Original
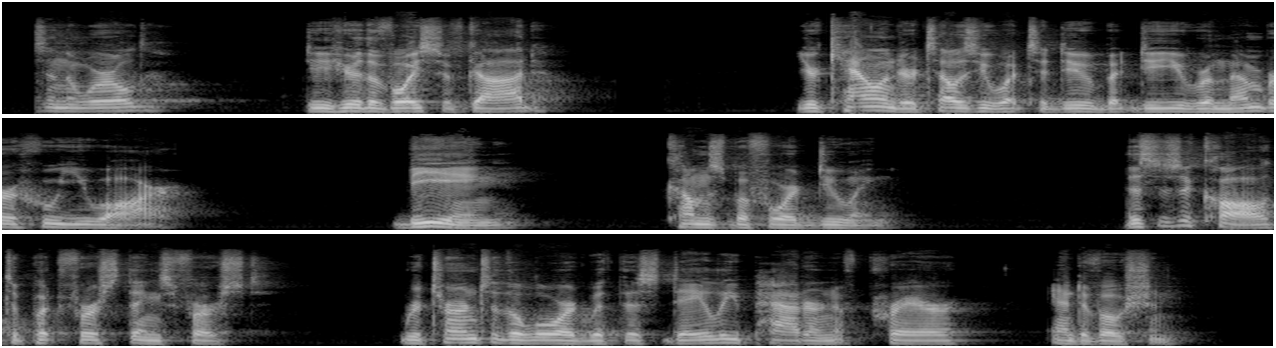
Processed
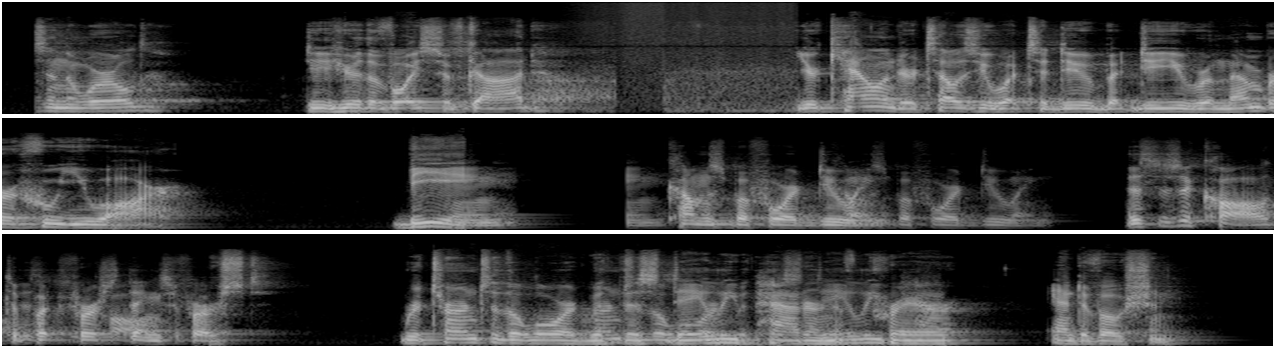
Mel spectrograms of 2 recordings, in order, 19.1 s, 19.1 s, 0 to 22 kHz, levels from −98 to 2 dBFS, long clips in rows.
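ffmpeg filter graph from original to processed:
-filter_complex "[0:a]asettb=1/sr,asplit=3[a][b][c];[a]atrim=end=1.784[d];[b]atrim=start=1.78:end=6.92,asetpts=PTS-STARTPTS,afade=t=in:d=0.004:c=qsin,afade=t=out:st=5.136:d=0.004:c=qsin,bandreject=f=4.3k:w=9.4,acompressor=mode=upward:threshold=-26dB:ratio=2.5:attack=3.2:release=140:knee=2.83:detection=peak,highpass=130[e];[c]atrim=start=6.916[f];[d][e]acrossfade=d=0.004:c1=hsin:c2=qsin[g];[g][f]acrossfade=d=0.004:c1=qsin:c2=hsin,asettb=1/sr,asplit=3[h][i][j];[h]atrim=end=8.674[k];[i]atrim=start=8.67:end=13.76,asetpts=PTS-STARTPTS,afade=t=in:d=0.004:c=qsin,afade=t=out:st=5.086:d=0.004:c=qsin,agate=range=-12dB:threshold=-51dB:ratio=16:release=100:detection=peak,highpass=270,lowpass=2k,aecho=1:1:811:0.178,atrim=end_sample=224469[l];[j]atrim=start=13.756[m];[k][l]acrossfade=d=0.004:c1=hsin:c2=qsin[n];[n][m]acrossfade=d=0.004:c1=qsin:c2=hsin,asettb=1/sr,asplit=3[o][p][q];[o]atrim=end=14.964[r];[p]atrim=start=14.96:end=17.43,asetpts=PTS-STARTPTS,afade=t=in:d=0.004:c=qsin,afade=t=out:st=2.466:d=0.004:c=qsin,asubboost=boost=6.5:cutoff=250,aecho=1:1:719:0.376,atrim=end_sample=108927[s];[q]atrim=start=17.426[t];[r][s]acrossfade=d=0.004:c1=hsin:c2=qsin[u];[u][t]acrossfade=d=0.004:c1=qsin:c2=hsin,bandreject=f=108.8:t=h:w=4,bandreject=f=217.6:t=h:w=4,bandreject=f=326.4:t=h:w=4,bandreject=f=435.2:t=h:w=4,bandreject=f=544:t=h:w=4,acompressor=threshold=-27dB:ratio=6,volume=3dB"

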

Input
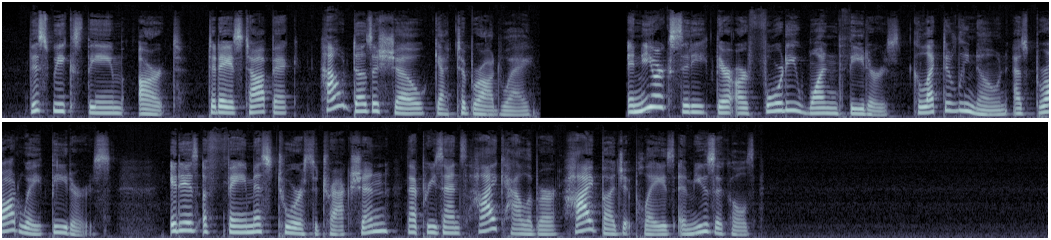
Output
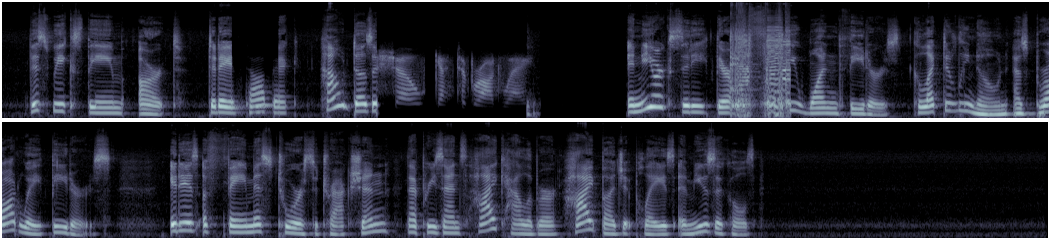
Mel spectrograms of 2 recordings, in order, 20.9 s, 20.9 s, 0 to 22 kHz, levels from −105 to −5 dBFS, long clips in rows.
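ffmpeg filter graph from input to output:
-filter_complex "[0:a]asettb=1/sr,asplit=3[a][b][c];[a]atrim=end=2.304[d];[b]atrim=start=2.3:end=2.78,asetpts=PTS-STARTPTS,afade=t=in:d=0.004:c=qsin,afade=t=out:st=0.476:d=0.004:c=qsin,lowpass=f=1k:w=0.5412,lowpass=f=1k:w=1.3066,bandreject=f=50:t=h:w=6,bandreject=f=100:t=h:w=6,bandreject=f=150:t=h:w=6,bandreject=f=200:t=h:w=6,bandreject=f=250:t=h:w=6,bandreject=f=300:t=h:w=6,bandreject=f=350:t=h:w=6,bandreject=f=400:t=h:w=6,bandreject=f=450:t=h:w=6[e];[c]atrim=start=2.776[f];[d][e]acrossfade=d=0.004:c1=hsin:c2=qsin[g];[g][f]acrossfade=d=0.004:c1=qsin:c2=hsin,asettb=1/sr,asplit=3[h][i][j];[h]atrim=end=3.754[k];[i]atrim=start=3.75:end=5.26,asetpts=PTS-STARTPTS,afade=t=in:d=0.004:c=qsin,afade=t=out:st=1.506:d=0.004:c=qsin,aeval=exprs='val(0)*gte(abs(val(0)),0.002)':c=same,asuperpass=centerf=1600:order=12:qfactor=0.8[l];[j]atrim=start=5.256[m];[k][l]acrossfade=d=0.004:c1=hsin:c2=qsin[n];[n][m]acrossfade=d=0.004:c1=qsin:c2=hsin,asettb=1/sr,asplit=3[o][p][q];[o]atrim=end=7.294[r];[p]atrim=start=7.29:end=7.89,asetpts=PTS-STARTPTS,afade=t=in:d=0.004:c=qsin,afade=t=out:st=0.596:d=0.004:c=qsin,highpass=f=480:p=1,aeval=exprs='val(0)*sin(2*PI*1700*n/s)':c=same,aeval=exprs='0.0631*sin(PI/2*7.94*val(0)/0.0631)':c=same[s];[q]atrim=start=7.886[t];[r][s]acrossfade=d=0.004:c1=hsin:c2=qsin[u];[u][t]acrossfade=d=0.004:c1=qsin:c2=hsin,asettb=1/sr,asplit=3[v][w][x];[v]atrim=end=9.364[y];[w]atrim=start=9.36:end=10.43,asetpts=PTS-STARTPTS,afade=t=in:d=0.004:c=qsin,afade=t=out:st=1.066:d=0.004:c=qsin,asubboost=boost=10.5:cutoff=250,aecho=1:1:6.5:0.36,atrim=end_sample=47187[z];[x]atrim=start=10.426[aa];[y][z]acrossfade=d=0.004:c1=hsin:c2=qsin[ab];[ab][aa]acrossfade=d=0.004:c1=qsin:c2=hsin,highpass=96,deesser=0.9,firequalizer=gain_entry='entry(170,0);entry(250,-13);entry(460,9);entry(760,-7);entry(6500,6);entry(10000,-5)':delay=0.05:min_phase=1,volume=-4.5dB"

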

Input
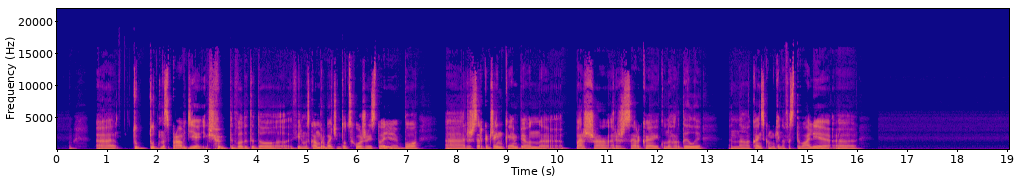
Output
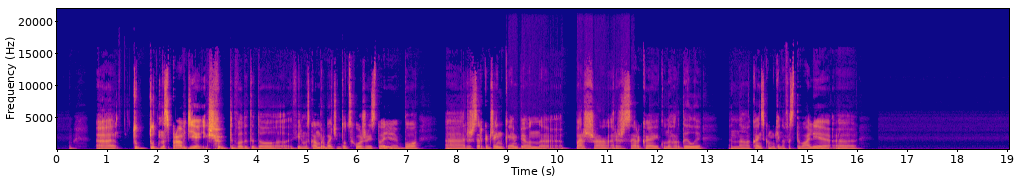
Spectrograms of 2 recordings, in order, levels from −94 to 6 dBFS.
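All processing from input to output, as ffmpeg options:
-filter_complex "[0:a]asettb=1/sr,asplit=3[a][b][c];[a]atrim=end=0.824[d];[b]atrim=start=0.82:end=3.5,asetpts=PTS-STARTPTS,afade=t=in:d=0.004:c=qsin,afade=t=out:st=2.676:d=0.004:c=qsin,equalizer=f=3.3k:t=o:w=2.4:g=12.5,bandreject=f=1.6k:w=9.5[e];[c]atrim=start=3.496[f];[d][e]acrossfade=d=0.004:c1=hsin:c2=qsin[g];[g][f]acrossfade=d=0.004:c1=qsin:c2=hsin,asettb=1/sr,asplit=3[h][i][j];[h]atrim=end=8.994[k];[i]atrim=start=8.99:end=11.55,asetpts=PTS-STARTPTS,afade=t=in:d=0.004:c=qsin,afade=t=out:st=2.556:d=0.004:c=qsin,lowshelf=f=77:g=-2.5,acrusher=bits=9:mode=log:mix=0:aa=0.000001[l];[j]atrim=start=11.546[m];[k][l]acrossfade=d=0.004:c1=hsin:c2=qsin[n];[n][m]acrossfade=d=0.004:c1=qsin:c2=hsin"

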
